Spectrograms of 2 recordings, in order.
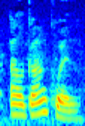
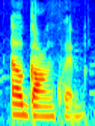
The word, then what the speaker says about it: Algonquin: o q u okay so here we go Algonquin Algonquin see I would have never got that and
